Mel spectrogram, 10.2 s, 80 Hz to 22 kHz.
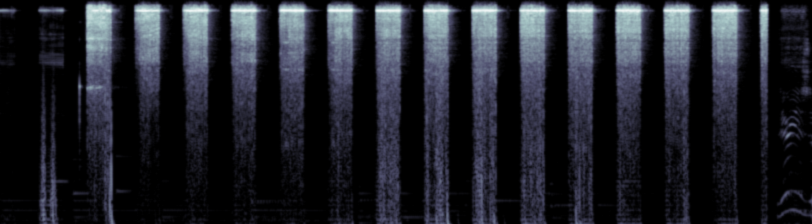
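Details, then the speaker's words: Ultrasonic cavitation handle (80K) of a body-sculpting machine running an intensity test: rapid rhythmic hissing, buzzing pulses about 100 a minute. "let's move to this cavitation handle we have ATK for this one but we also have 40 K and you can see this is the interface and now we will test the cavitation intensity right now"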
